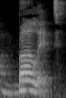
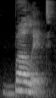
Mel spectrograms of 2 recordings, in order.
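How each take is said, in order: Both takes have the same delivery.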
